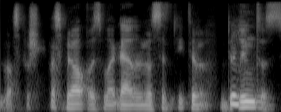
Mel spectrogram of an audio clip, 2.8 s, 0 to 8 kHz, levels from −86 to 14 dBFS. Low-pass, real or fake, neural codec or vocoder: 7.2 kHz; fake; codec, 16 kHz, 0.5 kbps, FreqCodec, larger model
